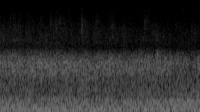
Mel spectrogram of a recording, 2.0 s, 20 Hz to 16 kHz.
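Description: Falcon 9 rocket's nine Merlin 1D first-stage engines firing during ascent, heard as a steady, even noise.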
